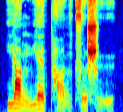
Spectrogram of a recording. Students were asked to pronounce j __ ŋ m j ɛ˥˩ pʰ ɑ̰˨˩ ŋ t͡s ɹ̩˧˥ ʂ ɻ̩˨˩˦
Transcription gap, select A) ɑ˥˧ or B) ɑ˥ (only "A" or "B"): A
